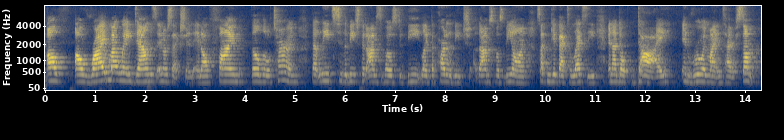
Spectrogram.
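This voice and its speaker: A young woman tells a personal story to camera in a casual vlog style, dramatic, emphatic and self-mocking. Her mid-range voice is bright and forceful yet level in tone, moving at a moderate pace with hardly any pauses, and the sound is echoey and roomy.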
